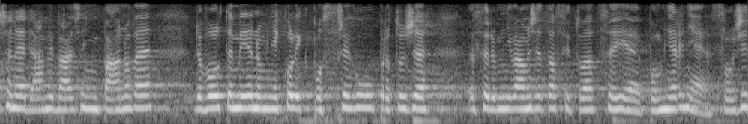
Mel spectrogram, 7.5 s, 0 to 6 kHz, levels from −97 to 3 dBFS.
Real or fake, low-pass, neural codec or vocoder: real; 5.4 kHz; none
